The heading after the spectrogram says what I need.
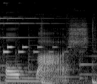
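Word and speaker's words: Holbox: For my birthday this year, we went to Hobox, spelled Hobox, pronounced Hobox.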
